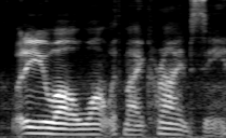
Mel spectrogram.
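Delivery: gruff, grizzled cop voice. Voicing a detective who confronts the players at a crime scene: grizzled detective voice. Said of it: "grizzled voice behind you that you hear".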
